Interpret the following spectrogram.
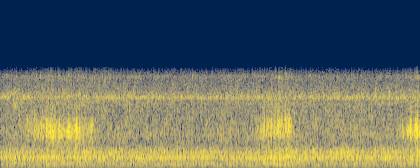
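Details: Boston Terrier named Bently snoring while asleep, napping beside Starr, a min pin/chihuahua mix, and Gizmo, a sphynx cat; soft raspy snore breaths recur roughly every four seconds over a steady low background hum.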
